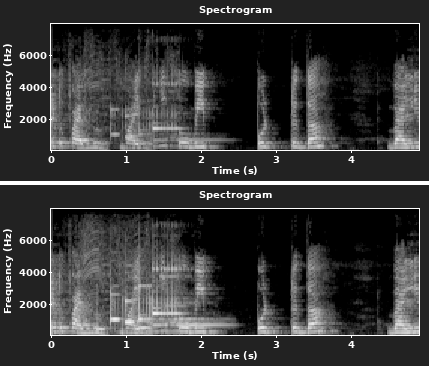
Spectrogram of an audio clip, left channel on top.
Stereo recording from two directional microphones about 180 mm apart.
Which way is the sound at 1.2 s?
90° right.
